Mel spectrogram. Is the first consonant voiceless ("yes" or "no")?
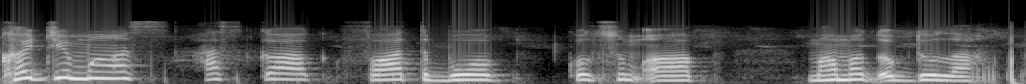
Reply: yes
